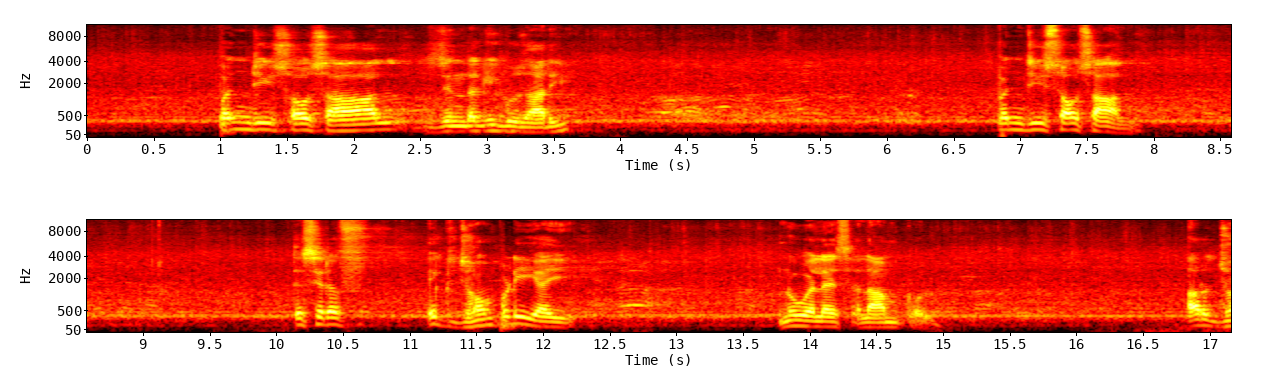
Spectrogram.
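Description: A young man speaks passionately into a microphone over loudspeakers, in bursts with pauses.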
